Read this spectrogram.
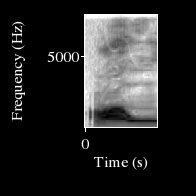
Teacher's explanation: Jadi, suaranya keluar dari hidung. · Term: idgham bighunah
